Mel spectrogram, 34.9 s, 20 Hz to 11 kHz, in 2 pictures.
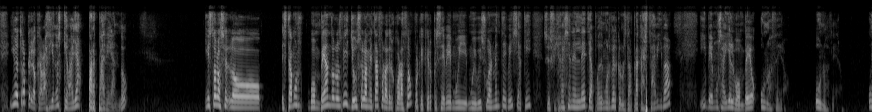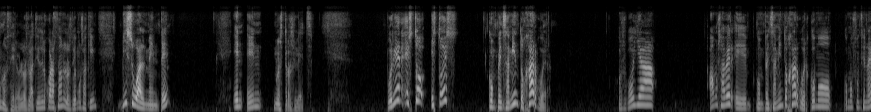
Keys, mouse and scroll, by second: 30.7 click, 31.9 click, 33.7 click.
